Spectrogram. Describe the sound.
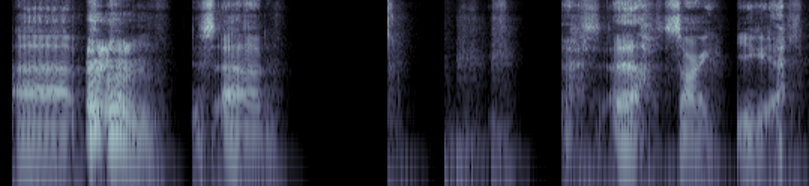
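Throat clearing, a few rough, gravelly bursts with voiced, groaning tones, coming in short clusters separated by brief pauses, fairly loud and with no speech.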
